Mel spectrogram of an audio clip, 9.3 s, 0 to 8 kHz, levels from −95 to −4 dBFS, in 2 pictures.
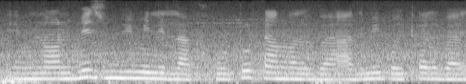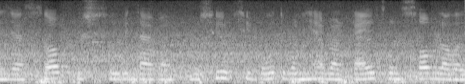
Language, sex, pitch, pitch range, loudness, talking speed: Bhojpuri, female, 200 Hz, 185-210 Hz, -13 LUFS, 150 wpm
